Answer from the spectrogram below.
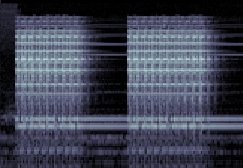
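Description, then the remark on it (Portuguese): A telephone bell rings in two rapid, rattling bursts with a short pause between them, loud, breaking a complete silence, with no voices. “Ficamos imóveis por uns dois ou três segundos, no completo silêncio, que foi interrompido pelo telefone tocando.”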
